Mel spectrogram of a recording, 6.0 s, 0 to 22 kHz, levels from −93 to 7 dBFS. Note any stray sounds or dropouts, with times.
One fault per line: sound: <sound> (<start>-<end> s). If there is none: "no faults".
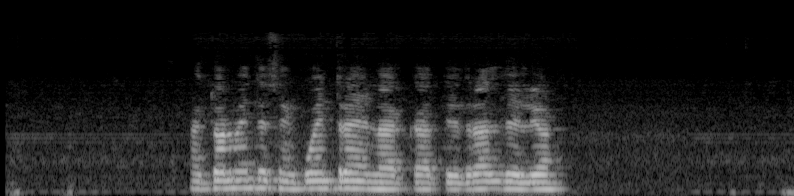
no faults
